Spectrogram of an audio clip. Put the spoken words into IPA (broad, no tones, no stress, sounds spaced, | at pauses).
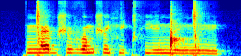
ŋ͡ǀ ɛ b ʃ y v ə m ʃ y fʲ ɔ c f j i ŋ͡ǃ i ŋ͡ǀ i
